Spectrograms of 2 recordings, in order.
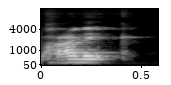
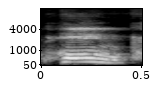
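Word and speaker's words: P!nk: is kelly clarkson or panic oh i've read that as panic at the disco but it's p exclamation point no both amazing vocalists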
